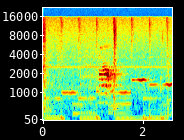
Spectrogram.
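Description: A house cat meows in a rapid string of short, tonal calls, close and fairly loud, with no talking over them.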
